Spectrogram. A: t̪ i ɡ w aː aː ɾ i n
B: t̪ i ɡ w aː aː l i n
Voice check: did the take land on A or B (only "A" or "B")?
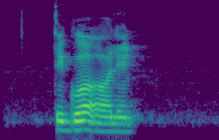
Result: B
